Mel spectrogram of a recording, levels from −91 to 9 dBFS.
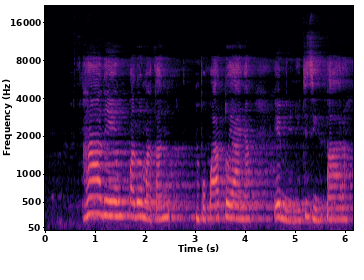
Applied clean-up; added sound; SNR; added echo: none; none; none; reverberation time 1.5 s.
